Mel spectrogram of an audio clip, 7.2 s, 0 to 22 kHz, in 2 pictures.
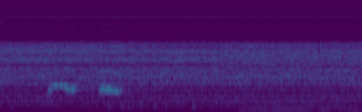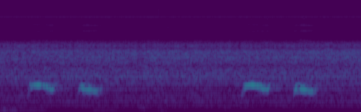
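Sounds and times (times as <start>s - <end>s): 
faint night noise: 0.0s - 7.2s
morepork owl two-note call: 0.5s - 1.3s, 3.8s - 4.8s, 6.0s - 6.9s.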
